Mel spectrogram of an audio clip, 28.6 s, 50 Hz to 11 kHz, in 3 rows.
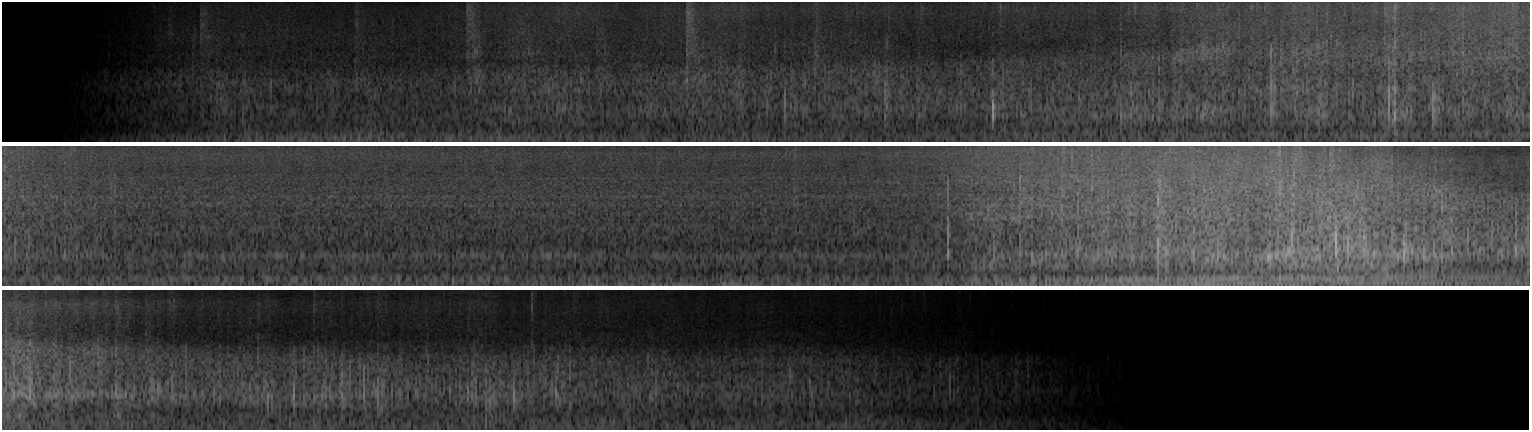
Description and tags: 08 hn carupgravel2
Van pulls up on gravel, stops, drives off. Wet gravel.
